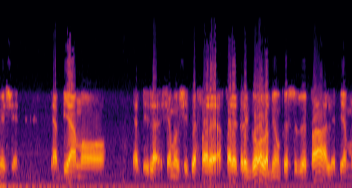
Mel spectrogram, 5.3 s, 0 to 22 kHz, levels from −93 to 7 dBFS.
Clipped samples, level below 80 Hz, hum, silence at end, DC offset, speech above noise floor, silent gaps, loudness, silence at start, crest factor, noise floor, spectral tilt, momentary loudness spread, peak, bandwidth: under 0.1%; -52 dBFS; none; 0 s; under 0.1%; 28 dB; none; -18 LUFS; 0 s; 14 dB; -45 dBFS; -4 dB/octave; 12 LU; -4 dBFS; 7.6 kHz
